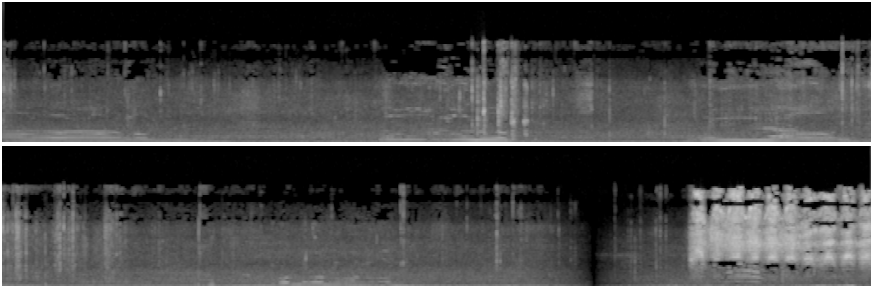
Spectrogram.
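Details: Hungry cats outdoors, being fed fish, giving plaintive, wavering meows that rise then slide down, repeated every few seconds over steady outdoor background noise, with a sharp rustle near the end.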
